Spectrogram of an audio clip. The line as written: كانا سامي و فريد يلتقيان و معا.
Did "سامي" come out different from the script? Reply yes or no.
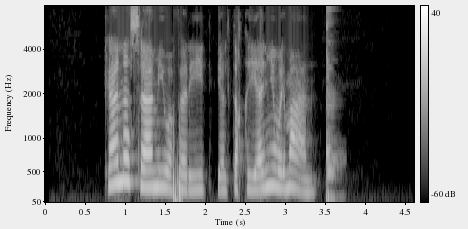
no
